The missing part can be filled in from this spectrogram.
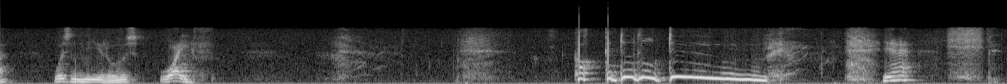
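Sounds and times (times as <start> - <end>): steady low hiss: 0.0 - 10.0
person sniffing: 4.6 - 5.1, 9.4 - 10.0.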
